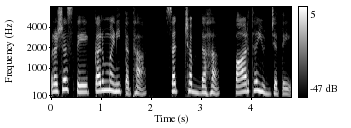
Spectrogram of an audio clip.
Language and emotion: Kannada, neutral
